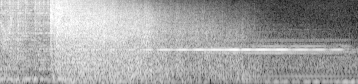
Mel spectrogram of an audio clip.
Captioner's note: lightning crashes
